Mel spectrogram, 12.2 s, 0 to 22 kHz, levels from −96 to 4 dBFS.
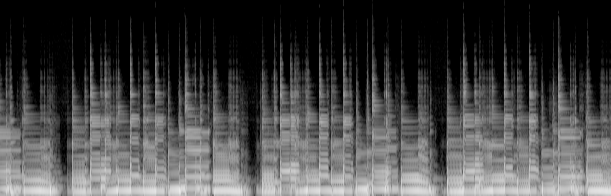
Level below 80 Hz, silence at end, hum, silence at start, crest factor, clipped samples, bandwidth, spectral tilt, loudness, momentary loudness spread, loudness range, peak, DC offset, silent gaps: -18 dBFS; 0 s; none; 0 s; 16 dB; under 0.1%; 7 kHz; -8.5 dB/octave; -18 LUFS; 5 LU; 1 LU; 0 dBFS; under 0.1%; none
